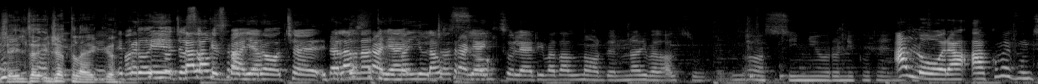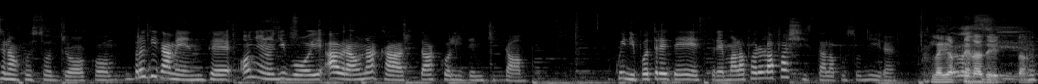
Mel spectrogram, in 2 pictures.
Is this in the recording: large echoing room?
no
